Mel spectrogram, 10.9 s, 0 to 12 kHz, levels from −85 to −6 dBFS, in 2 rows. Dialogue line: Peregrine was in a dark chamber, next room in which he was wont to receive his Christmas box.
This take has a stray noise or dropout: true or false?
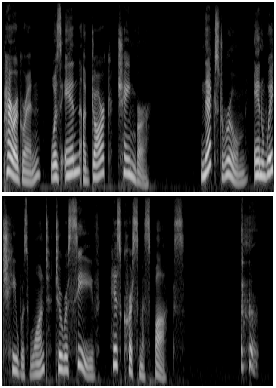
true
